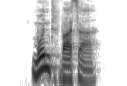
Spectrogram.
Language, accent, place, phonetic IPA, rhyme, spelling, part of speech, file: German, Germany, Berlin, [ˈmʊntˌvasɐ], -ʊntvasɐ, Mundwasser, noun, De-Mundwasser.ogg
- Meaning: mouthwash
